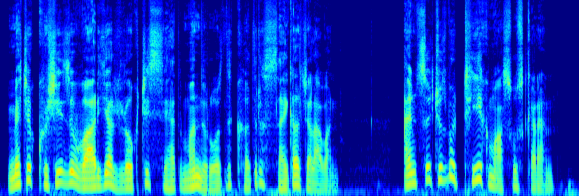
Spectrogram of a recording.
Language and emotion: Kashmiri, happy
